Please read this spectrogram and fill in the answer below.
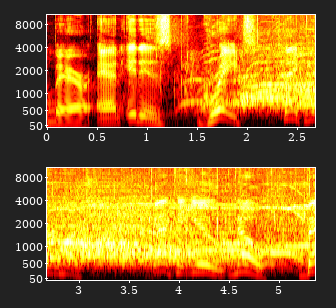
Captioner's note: cheers and applause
